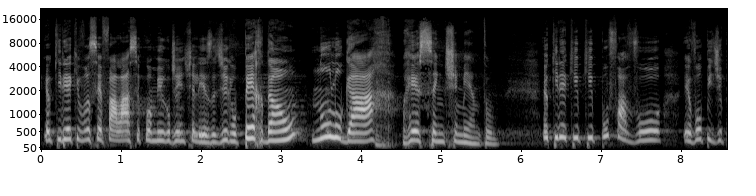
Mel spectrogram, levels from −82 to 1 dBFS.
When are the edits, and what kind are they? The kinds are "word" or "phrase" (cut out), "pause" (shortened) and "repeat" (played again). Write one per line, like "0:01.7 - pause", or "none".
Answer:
0:01.6 - word
0:02.4 - word
0:03.3 - pause
0:04.5 - word
0:06.8 - repeat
